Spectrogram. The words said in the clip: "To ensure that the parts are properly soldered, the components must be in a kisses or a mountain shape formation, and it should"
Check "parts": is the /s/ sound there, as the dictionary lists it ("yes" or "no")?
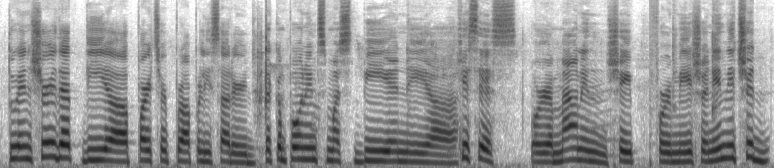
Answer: yes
